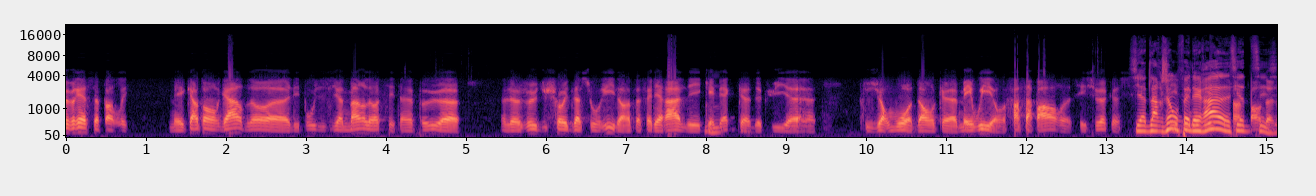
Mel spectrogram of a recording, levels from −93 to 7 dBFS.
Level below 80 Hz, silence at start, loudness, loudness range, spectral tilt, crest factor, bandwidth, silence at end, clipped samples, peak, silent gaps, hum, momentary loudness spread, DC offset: -56 dBFS; 0 s; -22 LUFS; 4 LU; -6.5 dB/octave; 16 dB; 13.5 kHz; 0 s; under 0.1%; -6 dBFS; none; none; 13 LU; under 0.1%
